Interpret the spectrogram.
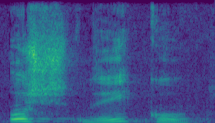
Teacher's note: اشرکو میں را کے نیچے زیر ہے، را کو باریک کر کے پڑھا جائے گا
